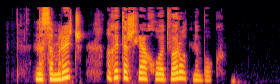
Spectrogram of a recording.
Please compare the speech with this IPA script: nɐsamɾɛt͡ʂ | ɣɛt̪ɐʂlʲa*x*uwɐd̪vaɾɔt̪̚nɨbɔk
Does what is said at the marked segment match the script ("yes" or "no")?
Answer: yes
